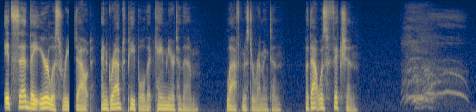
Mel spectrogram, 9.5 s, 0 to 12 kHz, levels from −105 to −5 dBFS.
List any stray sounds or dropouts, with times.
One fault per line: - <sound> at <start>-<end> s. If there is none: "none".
- dropout at 1.4-1.5 s
- breath at 8.0-9.4 s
